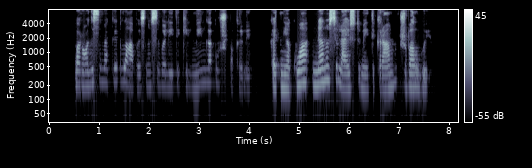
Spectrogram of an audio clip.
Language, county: Lithuanian, Vilnius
